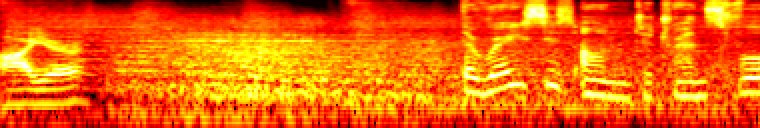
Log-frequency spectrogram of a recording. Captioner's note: jet engine roars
